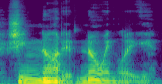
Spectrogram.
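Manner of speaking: usual speaking voice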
